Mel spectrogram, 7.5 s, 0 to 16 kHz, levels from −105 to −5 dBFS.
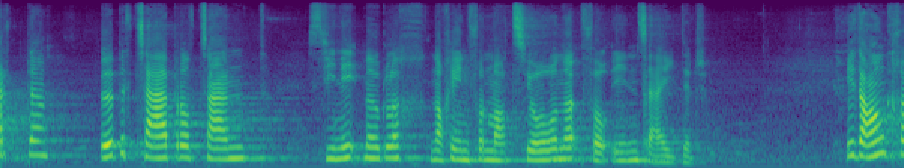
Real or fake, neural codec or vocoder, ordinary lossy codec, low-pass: real; none; none; 14.4 kHz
